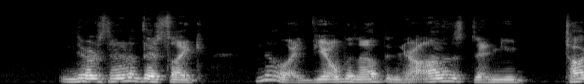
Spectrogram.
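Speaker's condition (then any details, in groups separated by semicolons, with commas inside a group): Friedreich's ataxia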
